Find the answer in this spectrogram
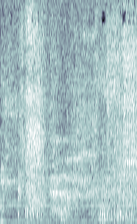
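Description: Near silence with a faint, steady low hum.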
